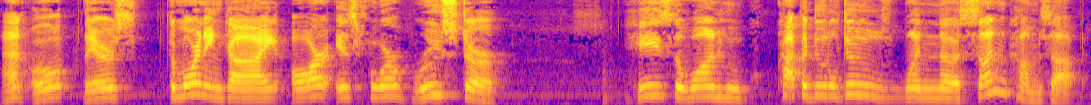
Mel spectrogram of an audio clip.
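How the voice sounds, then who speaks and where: A woman's voice: mid-range voice, slow pace. A woman reading a picture book aloud to young children like a teacher, explaining things simply and asking them questions.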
